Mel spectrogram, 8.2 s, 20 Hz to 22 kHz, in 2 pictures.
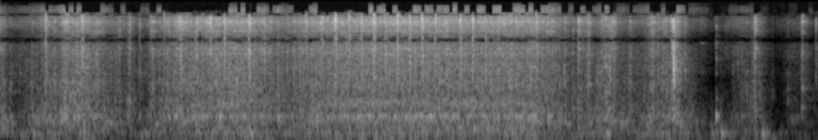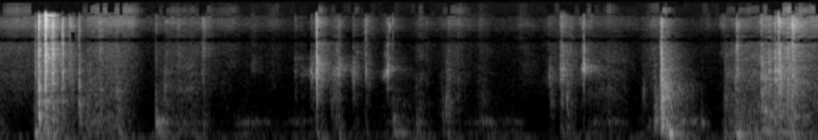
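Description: Close up, a sewing machine bastes a panel at a 1/8 inch seam allowance in one steady run of fast stitching, then stops and leaves a few scattered clicks and handling knocks.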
